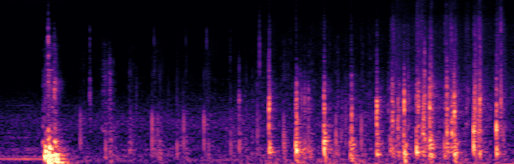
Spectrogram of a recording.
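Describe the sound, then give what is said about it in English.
A door bangs open with one loud, heavy thud, then a quick run of hurried footsteps and knocks follows, growing busier and louder toward the end. No one speaks. “Do not burst in like that!”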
